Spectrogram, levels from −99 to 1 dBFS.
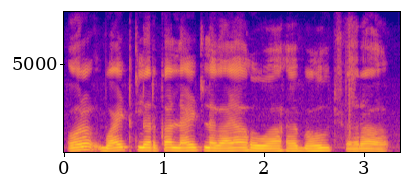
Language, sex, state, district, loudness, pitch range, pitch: Hindi, male, Jharkhand, Palamu, -13 LUFS, 130-150 Hz, 140 Hz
